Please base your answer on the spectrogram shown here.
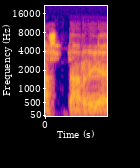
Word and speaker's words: Askarya: Askarya ya bacanya.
